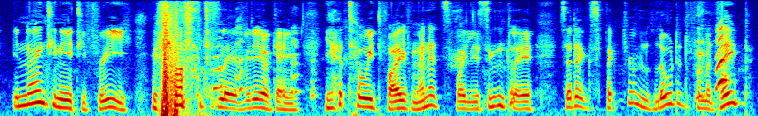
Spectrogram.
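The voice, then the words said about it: Put-on Scottish accent. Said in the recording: “read an article from Charlie Brooker in a Scottish accent”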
